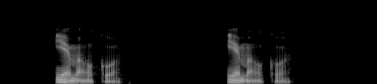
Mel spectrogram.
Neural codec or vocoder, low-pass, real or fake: vocoder, 44.1 kHz, 128 mel bands every 256 samples, BigVGAN v2; 5.4 kHz; fake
